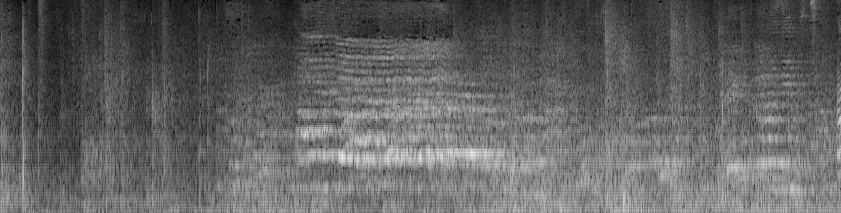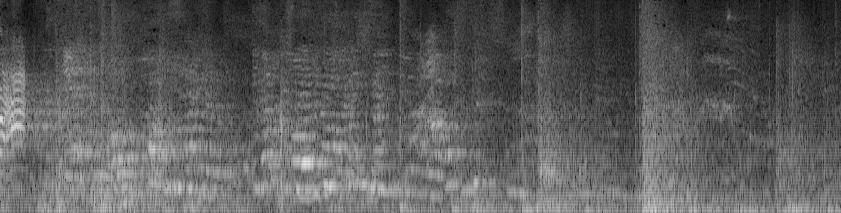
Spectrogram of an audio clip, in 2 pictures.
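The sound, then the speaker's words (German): A loud, steady hubbub of schoolchildren's voices overlapping as they play during school break, with shouts and calls rising above the din and scattered thumps and knocks throughout. “In der Pause kann es ganz schön laut werden, weil alle Kinder Spaß beim Spielen haben.”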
